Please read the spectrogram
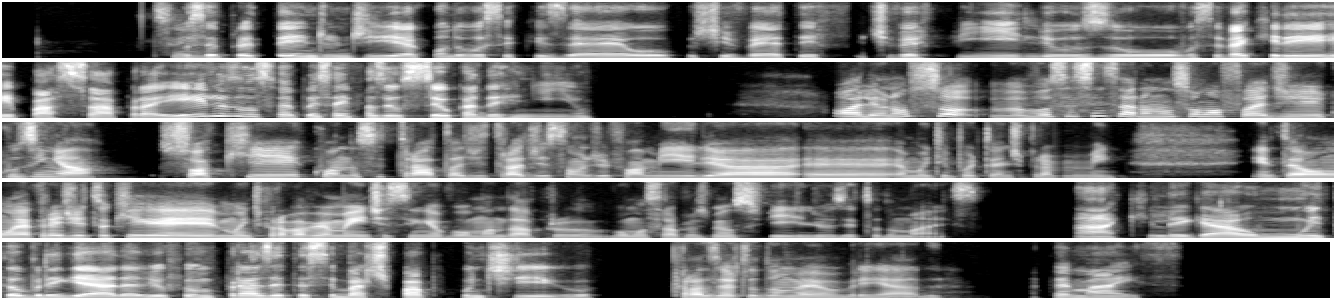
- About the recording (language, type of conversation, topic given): Portuguese, podcast, Tem alguma receita de família que virou ritual?
- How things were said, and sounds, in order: tapping; other noise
